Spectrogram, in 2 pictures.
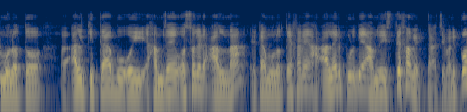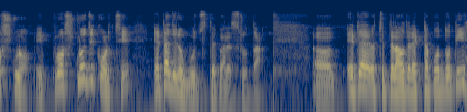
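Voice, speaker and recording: A man with a somewhat high, slightly bright voice teaches the rules of Quran recitation step by step, often filling pauses with "ah" and restarting his sentences.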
